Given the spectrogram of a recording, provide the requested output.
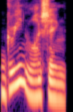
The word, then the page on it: greenwashing: American English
